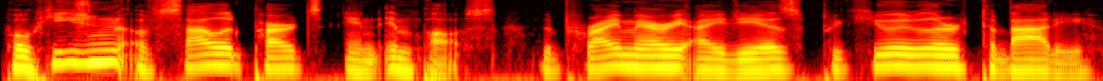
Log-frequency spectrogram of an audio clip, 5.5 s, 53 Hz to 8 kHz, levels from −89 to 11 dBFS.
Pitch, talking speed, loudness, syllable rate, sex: 115 Hz, 130 wpm, -18 LUFS, 4.6 syllables/s, male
